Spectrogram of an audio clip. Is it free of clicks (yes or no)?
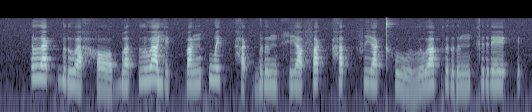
yes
